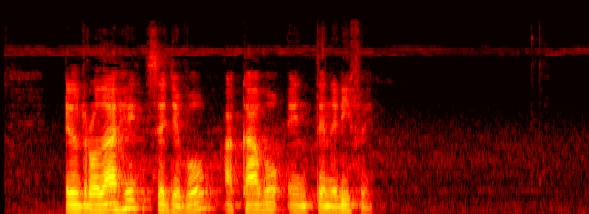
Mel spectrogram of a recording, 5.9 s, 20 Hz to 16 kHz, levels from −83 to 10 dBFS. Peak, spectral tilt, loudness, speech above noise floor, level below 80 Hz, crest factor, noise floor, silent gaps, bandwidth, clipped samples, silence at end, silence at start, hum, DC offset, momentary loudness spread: -2 dBFS; -7.5 dB/octave; -19 LUFS; 42 dB; -42 dBFS; 20 dB; -60 dBFS; none; 10 kHz; under 0.1%; 2.15 s; 0.65 s; none; under 0.1%; 11 LU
